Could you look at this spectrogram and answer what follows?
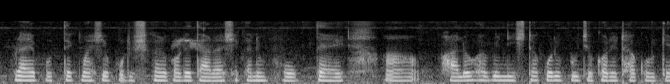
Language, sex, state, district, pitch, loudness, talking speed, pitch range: Bengali, female, West Bengal, North 24 Parganas, 185 Hz, -17 LUFS, 135 wpm, 180-190 Hz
